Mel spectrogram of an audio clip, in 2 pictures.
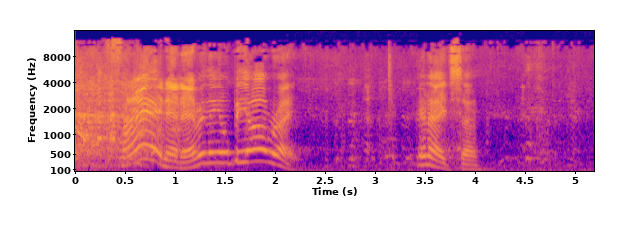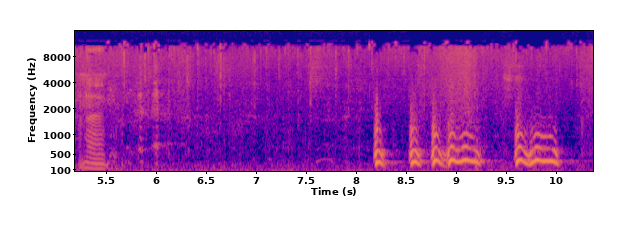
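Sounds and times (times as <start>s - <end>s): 
laughter: 0.0s - 0.9s, 2.4s - 6.6s, 7.5s - 8.2s
speech: 0.5s - 4.2s, 5.2s - 5.6s, 8.2s - 10.2s
owl hooting: 8.2s - 10.3s.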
